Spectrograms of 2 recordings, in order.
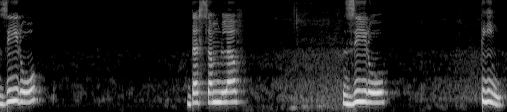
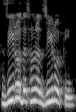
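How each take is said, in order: First: Word by word with long pauses; slow dictation. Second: Said in the usual way. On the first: Shown as a demonstration. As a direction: draw out each word as if writing it. Dictating while writing in words.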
